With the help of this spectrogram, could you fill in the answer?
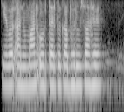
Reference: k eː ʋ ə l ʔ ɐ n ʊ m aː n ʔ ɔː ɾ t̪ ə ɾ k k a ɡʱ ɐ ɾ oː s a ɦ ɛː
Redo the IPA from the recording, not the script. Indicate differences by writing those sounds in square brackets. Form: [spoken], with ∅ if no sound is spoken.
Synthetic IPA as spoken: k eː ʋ ə l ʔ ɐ n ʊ m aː n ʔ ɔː ɾ t̪ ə ɾ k k a [bʱ] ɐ ɾ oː s a ɦ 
